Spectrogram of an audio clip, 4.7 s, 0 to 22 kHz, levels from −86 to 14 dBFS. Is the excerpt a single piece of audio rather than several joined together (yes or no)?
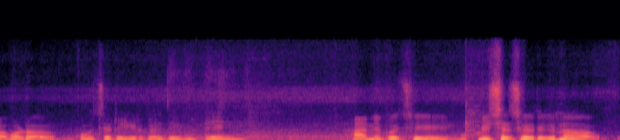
no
